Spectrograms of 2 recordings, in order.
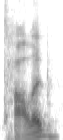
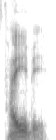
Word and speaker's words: Taibbi: Did you just call Matt Taibbi Talib? Oh, is it Taibbi? Yeah, it's Taibbi.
